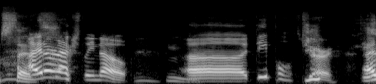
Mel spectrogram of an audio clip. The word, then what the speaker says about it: DeepL: Is that how that's pronounced? Yeah, Deep L. I thought so. That makes more sense. I was saying deeple this, deeple that.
